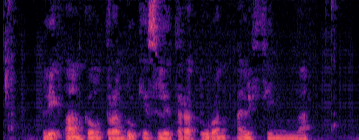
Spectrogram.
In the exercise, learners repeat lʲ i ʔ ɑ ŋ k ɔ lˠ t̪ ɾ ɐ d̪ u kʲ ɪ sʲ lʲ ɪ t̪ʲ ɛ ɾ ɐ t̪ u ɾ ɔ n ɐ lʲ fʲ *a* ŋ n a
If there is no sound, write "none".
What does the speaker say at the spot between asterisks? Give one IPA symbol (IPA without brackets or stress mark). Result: i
